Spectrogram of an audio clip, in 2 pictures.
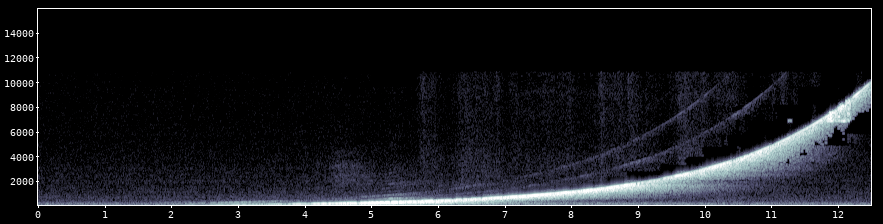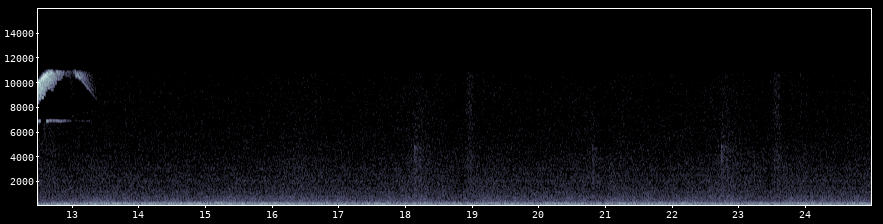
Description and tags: A second Impulse Response of a large concrete stairwell in an industrial shopping center.
You can deconvolve all these recordings with the original sweep file in this pack.
Happy Deconvolving!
